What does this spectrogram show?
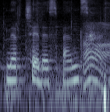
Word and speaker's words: Mercedes-Benz: In Germany, we say Mercedes-Benz. In English, we say Mercedes-Benz. In Sweden, we say Mercedes-Benz. In Spain, we say MercedesBenz. In Italian, we say merced Benz.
